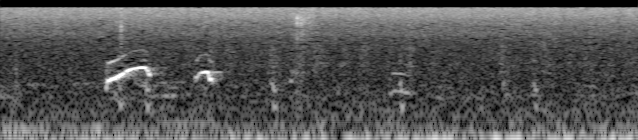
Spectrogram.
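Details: Collie puppies, one of a litter of seven, five days old, nursing from their mother; two short high whining squeals, the first rising then falling, followed by faint soft whimpers and low background hum.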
